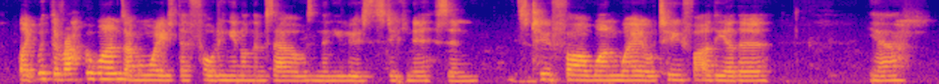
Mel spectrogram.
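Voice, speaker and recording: Over noticeable background noise, a woman with a British accent speaks at a moderate pace and medium pitch in a monotone, flat intonation. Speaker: livestream panel host. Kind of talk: casual panel discussion. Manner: conversational, uses fillers.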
